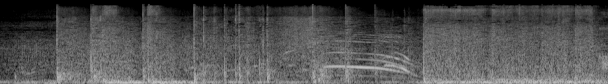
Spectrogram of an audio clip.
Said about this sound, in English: Oh, good Lord. How scary must that be? This is a similar thing. It was a U-Haul truck that was packed with fireworks, right?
